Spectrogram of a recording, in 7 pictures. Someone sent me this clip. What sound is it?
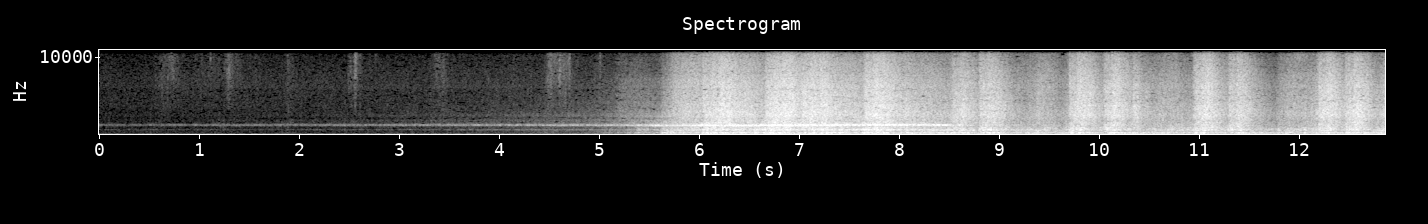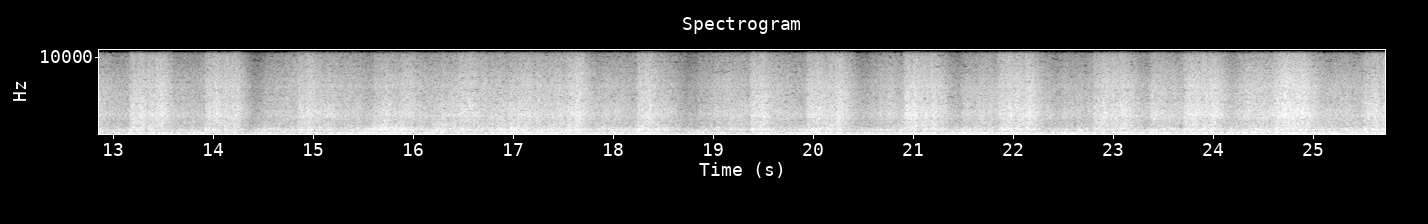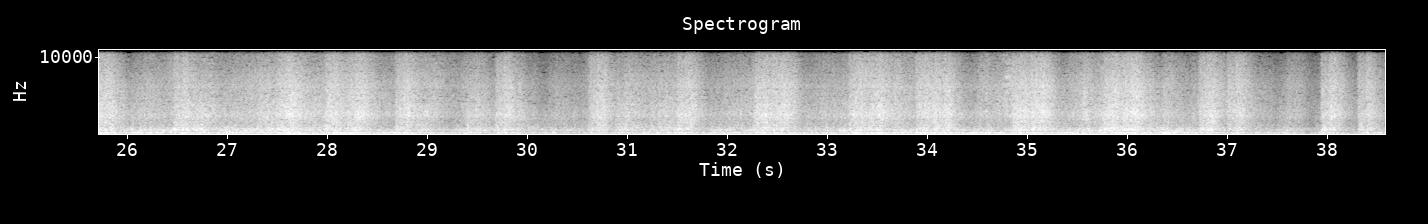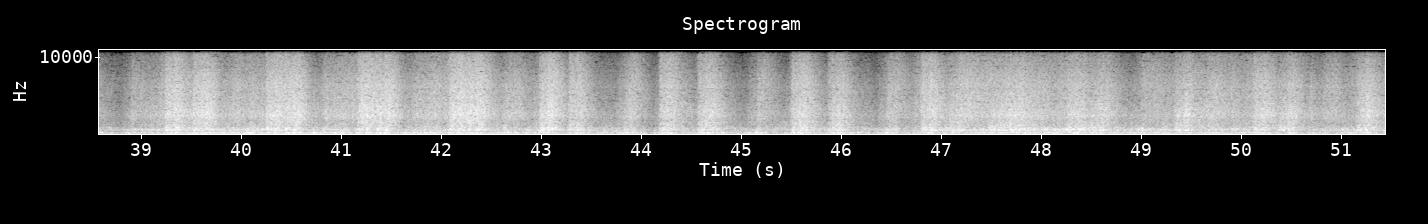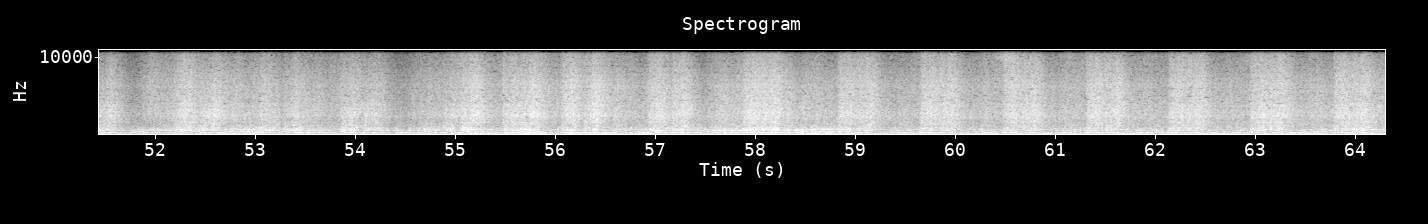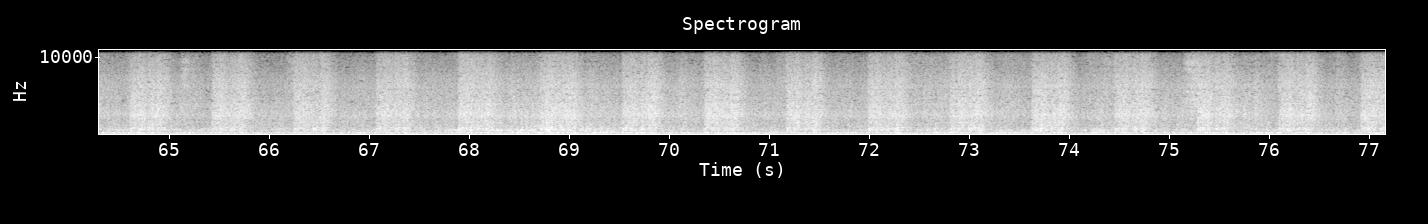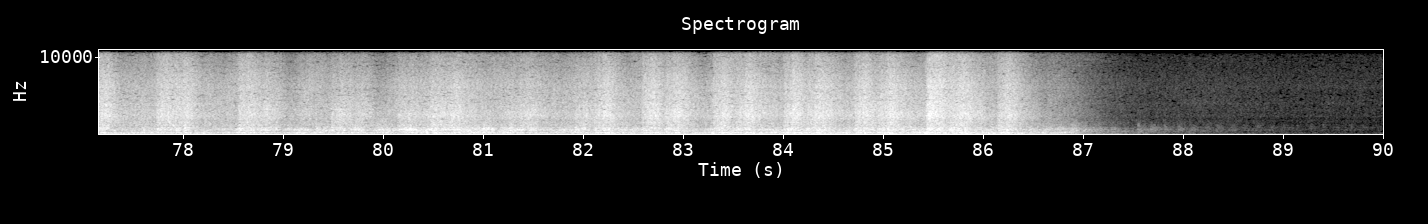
Freight train going over small bridge. Recorded using a Sony PCM M-10.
